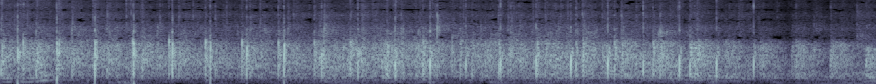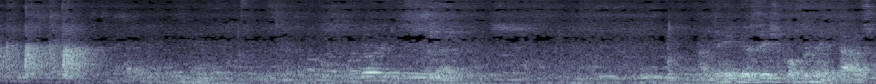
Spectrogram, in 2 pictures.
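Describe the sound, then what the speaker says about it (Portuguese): A church congregation applauds for Jesus, with dense, loud clapping that fills the first seven seconds and then thins into scattered claps and murmuring voices. "a salva de palmas para o Senhor Jesus"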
